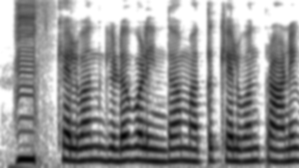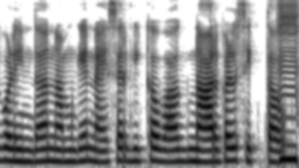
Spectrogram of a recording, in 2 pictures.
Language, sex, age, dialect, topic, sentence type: Kannada, female, 31-35, Northeastern, agriculture, statement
